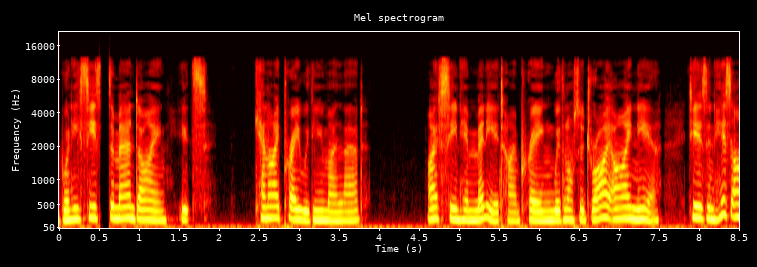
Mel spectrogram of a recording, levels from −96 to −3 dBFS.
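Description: At 0.51 s the speech drops into a silence of about 123 ms, ending at 0.63 s. This is a gap at a join of encoded pieces. Separately encoded sections were spliced untrimmed, leaving encoder delay and end padding. The edges are smeared, and the speech resumes where it stopped.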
